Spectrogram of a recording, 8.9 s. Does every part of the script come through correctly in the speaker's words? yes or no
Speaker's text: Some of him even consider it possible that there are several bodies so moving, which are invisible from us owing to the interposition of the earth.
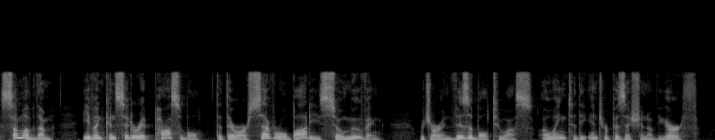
no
